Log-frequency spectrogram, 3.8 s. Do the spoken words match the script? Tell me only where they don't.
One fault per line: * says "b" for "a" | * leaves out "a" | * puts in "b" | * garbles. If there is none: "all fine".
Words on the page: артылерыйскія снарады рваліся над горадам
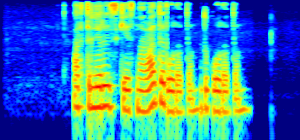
* says "горадам" for "рваліся"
